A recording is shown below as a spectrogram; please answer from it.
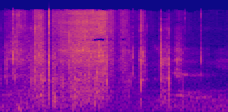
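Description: Close rustling and crackling with several sharp clicks, the sound of a hand-held camera being handled against fabric and carpet. The loudest stretch is a burst of rustle in the first second, followed by a few softer clicks.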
